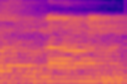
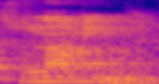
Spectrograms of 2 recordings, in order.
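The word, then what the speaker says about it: tsunami: एन ए एम आई इसको पढ़ा जाता है सुनामी। क्या बोला जाता है? सुनामी नंबर एट में मैं आपको बताते चलूं पी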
